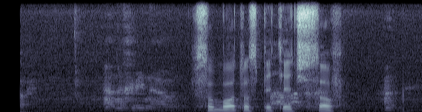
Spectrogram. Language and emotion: Russian, neutral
